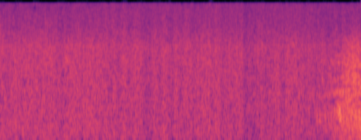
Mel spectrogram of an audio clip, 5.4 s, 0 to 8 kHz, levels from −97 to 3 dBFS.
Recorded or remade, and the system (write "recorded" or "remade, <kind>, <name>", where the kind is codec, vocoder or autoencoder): recorded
